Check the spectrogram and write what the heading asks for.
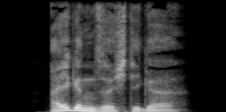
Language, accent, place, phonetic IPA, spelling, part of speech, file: German, Germany, Berlin, [ˈaɪ̯ɡn̩ˌzʏçtɪɡə], eigensüchtige, adjective, De-eigensüchtige.ogg
- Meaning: inflection of eigensüchtig: 1. strong/mixed nominative/accusative feminine singular 2. strong nominative/accusative plural 3. weak nominative all-gender singular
